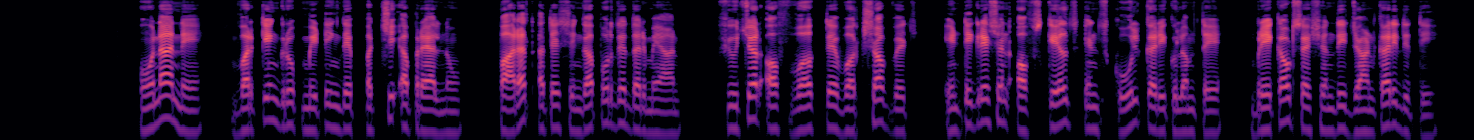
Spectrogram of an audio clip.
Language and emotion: Punjabi, neutral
